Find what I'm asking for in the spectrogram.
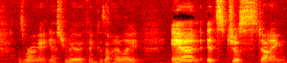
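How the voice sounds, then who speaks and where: A woman talks while noticeable noise carries on in the background. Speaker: beauty vlogger. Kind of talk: product review monologue.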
